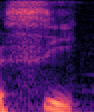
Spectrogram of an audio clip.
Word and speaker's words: Sikh: People say Sikh, but the correct pronunciation is Sikh.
